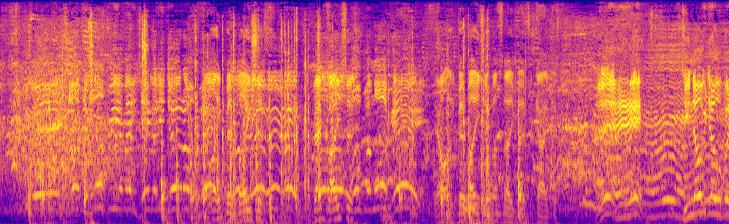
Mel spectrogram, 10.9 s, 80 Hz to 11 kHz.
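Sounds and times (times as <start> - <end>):
busy noise: 0.0 - 10.9
laughter: 0.0 - 10.9
overlapping voices: 0.0 - 10.9
sharp wooden raps on a door: 2.2 - 8.2
speech: 3.4 - 10.9.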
